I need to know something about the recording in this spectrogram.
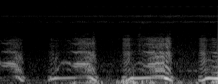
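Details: Cattle at a livestock sale in Ty Ty, Georgia, with Angus and Angus-cross steers and heifers offered; four short, harmonic bawls about half a second each, steady mid-pitched then bending down at the ends, over low rumbling background noise.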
